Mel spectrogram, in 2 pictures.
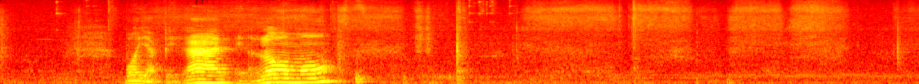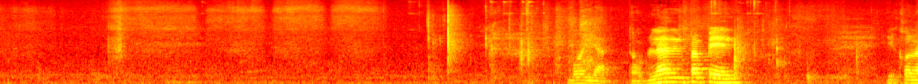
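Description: Paper rustles softly under hands.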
